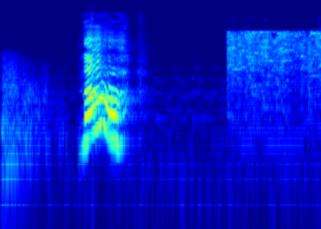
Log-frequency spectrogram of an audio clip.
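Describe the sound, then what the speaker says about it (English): A glass window shatters in London Detective Mysteria, a bright, crashing burst lasting about a second near the end, after a short vocal cry and a brief silence. "shortly after came the shattering of glass from one of the bedroom windows"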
